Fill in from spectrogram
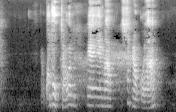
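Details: A pet grey parrot produces speech-like mimicry indoors, a few quick, voiced, word-like phrases in a human register, with light clinking of dishes.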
